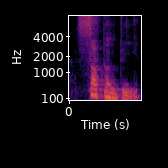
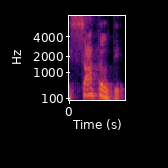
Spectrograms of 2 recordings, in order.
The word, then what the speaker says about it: subtlety: This is subtlety. Okay, subtlety.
